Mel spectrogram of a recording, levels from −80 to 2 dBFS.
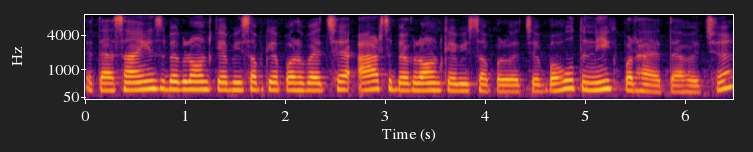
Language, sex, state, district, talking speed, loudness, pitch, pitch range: Maithili, female, Bihar, Saharsa, 195 wpm, -14 LUFS, 225 Hz, 210-245 Hz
